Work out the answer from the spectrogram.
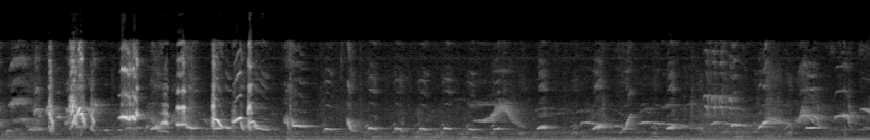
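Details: Oriental magpie-robin delivering morning song intended to get other magpie-robins singing, opening with loud sharp chips and piping whistles, then a long run of softer, varied warbling phrases.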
